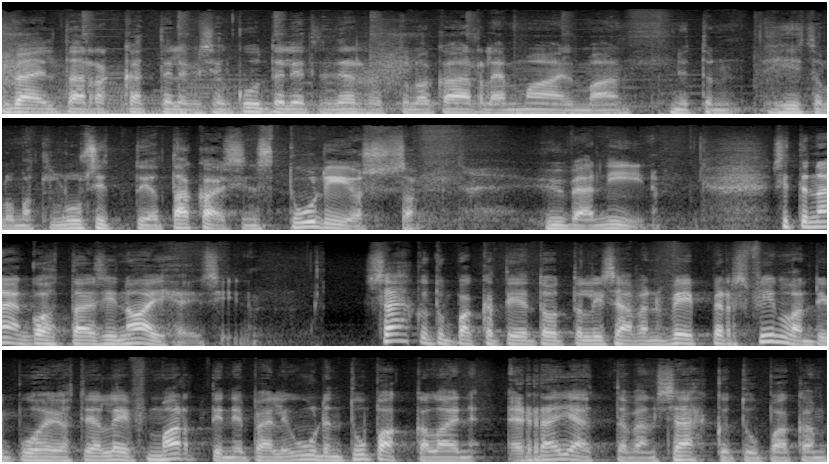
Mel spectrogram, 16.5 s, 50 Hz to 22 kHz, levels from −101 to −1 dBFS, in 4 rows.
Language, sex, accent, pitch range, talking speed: Finnish, male, native, 105-135 Hz, 115 wpm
